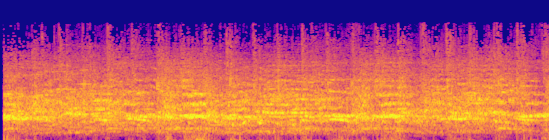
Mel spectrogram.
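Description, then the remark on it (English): MDC lawmakers shouting over one another in Zimbabwe's Parliament chamber during Wednesday Question Time, yelling across the floor that their MPs will not leave the chamber as attempts are made to eject them. A dense, steady din of raised voices that stays loud for the whole stretch without a break. “Chaos then ensued and attempts by Chinomona to eject MDC lawmakers like … and … were blocked by their colleagues who started shouting across the floor that the MPs will not leave the chamber.”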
